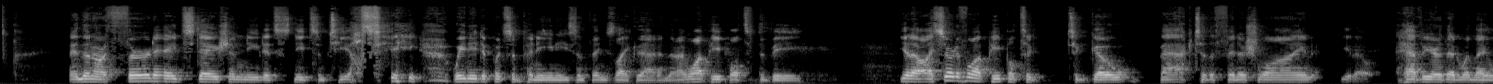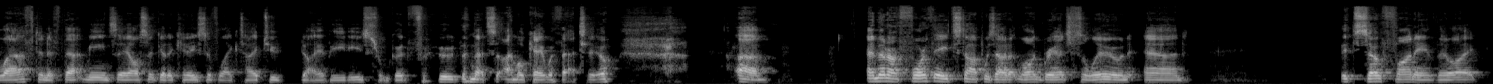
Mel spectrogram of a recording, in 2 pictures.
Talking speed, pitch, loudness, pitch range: 185 wpm, 110 Hz, -25 LUFS, 105-125 Hz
